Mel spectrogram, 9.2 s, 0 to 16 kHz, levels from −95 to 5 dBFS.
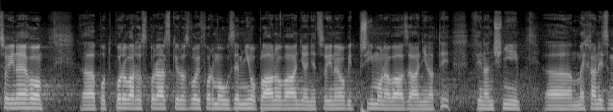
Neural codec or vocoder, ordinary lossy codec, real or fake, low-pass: none; MP3, 96 kbps; real; 10.8 kHz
